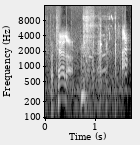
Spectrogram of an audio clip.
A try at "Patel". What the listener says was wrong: Patel. There's no E on the end. Or A.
